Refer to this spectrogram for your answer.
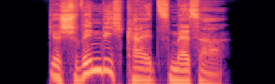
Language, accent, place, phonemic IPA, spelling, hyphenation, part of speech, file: German, Germany, Berlin, /ɡəˈʃvɪndɪçkaɪ̯tsˌmɛsɐ/, Geschwindigkeitsmesser, Ge‧schwin‧dig‧keits‧mes‧ser, noun, De-Geschwindigkeitsmesser.ogg
- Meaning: speedometer, tachometer, velocimeter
